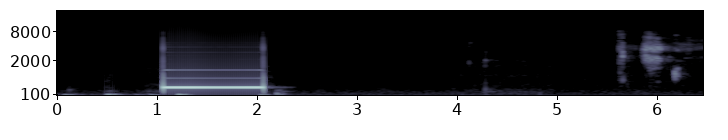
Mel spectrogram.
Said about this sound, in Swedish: Så vänta lite, jag ska ringa honom. Hoppas jag bara att han svarar också.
